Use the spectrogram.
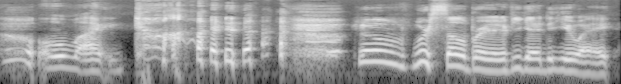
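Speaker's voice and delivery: high-pitched, delighted laughing speech. Acted. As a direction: crack up in gleeful disbelief, drawing words out. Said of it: "he just starts laughing".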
